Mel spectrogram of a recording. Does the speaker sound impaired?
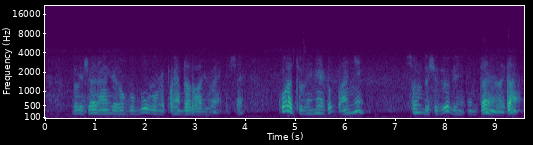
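Yes: amyotrophic lateral sclerosis; diagnosed after medical visits and diagnostic exams, diagnosis made quickly by 35-year-old researcher, currently 58; treating physician Giuseppe Stipa, Santa Maria Hospital of Terni, struggling with treatment.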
